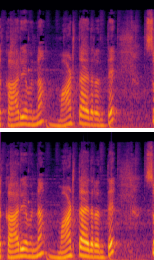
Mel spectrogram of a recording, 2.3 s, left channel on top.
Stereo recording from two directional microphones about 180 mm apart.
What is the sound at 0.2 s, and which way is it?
A woman's voice, 20° right (ahead or behind).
